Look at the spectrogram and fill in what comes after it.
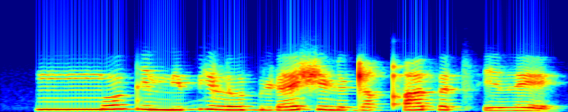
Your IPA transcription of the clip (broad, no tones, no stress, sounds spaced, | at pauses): mː o d̪ i mʲ ʊ bʲ ɐ l ʊ bʲ ʊ ɽ ɛ ʃ i ɳ i ɖ e qʼ ɐ θ ə t͡sʼ i ð e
